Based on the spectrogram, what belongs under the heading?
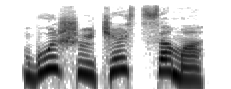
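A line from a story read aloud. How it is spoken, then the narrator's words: Joyful declaration. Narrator (Russian): радостно заявляет Ребекка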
